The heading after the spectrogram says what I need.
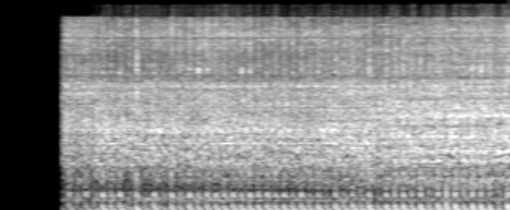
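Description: Small single-cylinder engine chugging at a steady idle with even firing pulses and no misses; runs fine after restart.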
